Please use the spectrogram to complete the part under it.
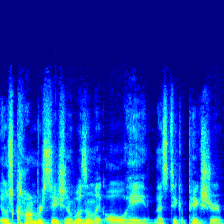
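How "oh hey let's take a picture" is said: ordinary talk, nothing marked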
